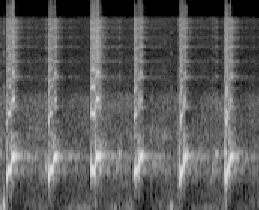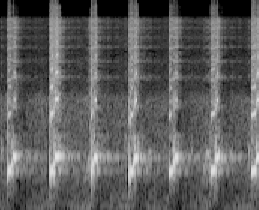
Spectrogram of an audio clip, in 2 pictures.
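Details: Around thirteen croaking, slightly rising notes of a white-breasted waterhen lure call in a fast, even sequence. A faint low hum and a brief low thump sound underneath.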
